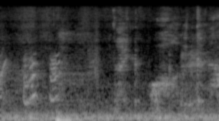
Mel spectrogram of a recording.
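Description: Guinea pigs squeaking in a few short, high chirps, one rising in pitch, with a soft low thump about half a second in.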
